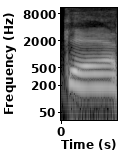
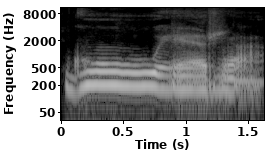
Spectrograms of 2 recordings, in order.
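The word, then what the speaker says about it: guerra: Ger. Gu. All right. gu and gui the u goes silent. So a word like ger is not pronounced guer right.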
